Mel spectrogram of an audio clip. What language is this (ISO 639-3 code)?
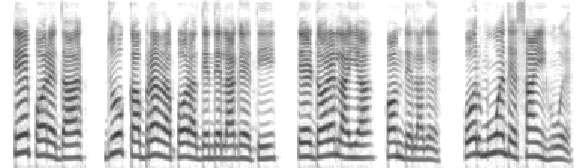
kfx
